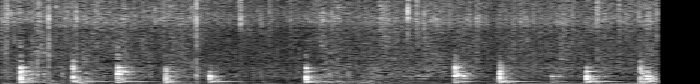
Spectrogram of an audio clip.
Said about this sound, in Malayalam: വെളുത്തുള്ളി ഇടാം പച്ചമുളകും കൂടി ചേർക്കുവാണ് ഇനി ഇത് നന്നായിട്ടൊന്ന് മൂപ്പിച്ചെടുക്കണം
